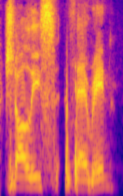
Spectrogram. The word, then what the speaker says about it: Charlize Theron: Because it's South African, it's Theron. Isn't it? – It's Charlize Theron.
